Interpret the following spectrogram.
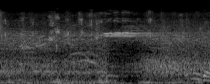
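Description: A basketball dribbled on a hardwood arena court, heard over the general noise of the arena crowd, with a short high-pitched tone about a second in.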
